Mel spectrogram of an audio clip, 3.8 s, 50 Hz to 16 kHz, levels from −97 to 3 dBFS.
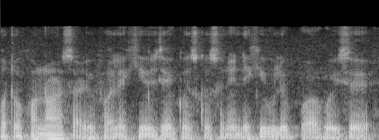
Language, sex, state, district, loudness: Assamese, male, Assam, Sonitpur, -16 LUFS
